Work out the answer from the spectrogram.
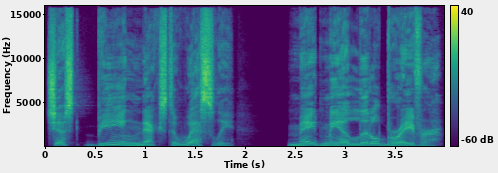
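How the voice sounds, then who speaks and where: Theatrical, very expressive male storybook narrator. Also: on the high side, background noise. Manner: theatrical, deliberate emphasis. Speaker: professional voice actor reading aloud. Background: soft music.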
